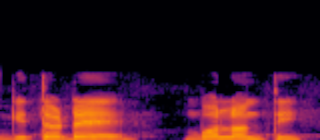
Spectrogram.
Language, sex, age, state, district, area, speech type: Odia, female, 18-30, Odisha, Balasore, rural, spontaneous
